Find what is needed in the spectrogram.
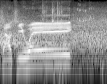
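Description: A man's long, drawn-out call, held for about a second, over the steady noise of an arena crowd.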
